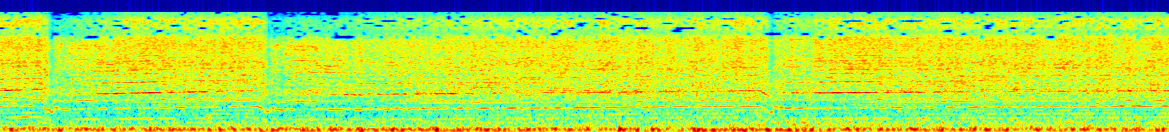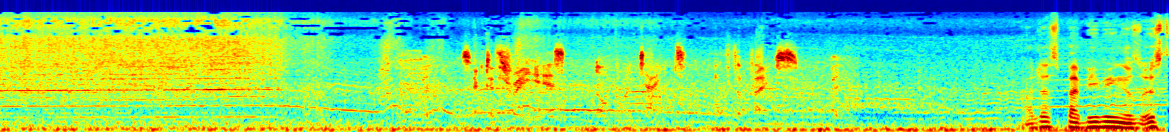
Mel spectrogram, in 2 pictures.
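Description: A racing car engine roars, rising in pitch as it speeds up and dropping as it slows.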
